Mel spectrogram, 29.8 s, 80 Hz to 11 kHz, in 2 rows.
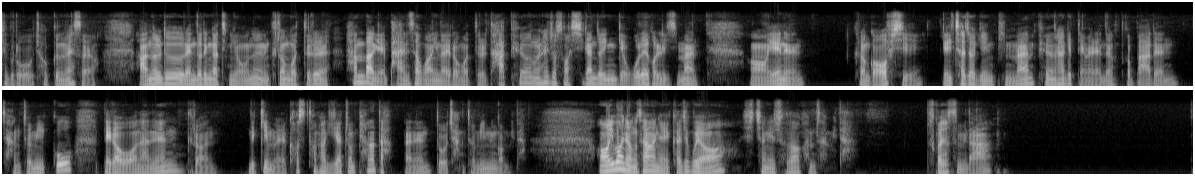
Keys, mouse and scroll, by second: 29.6 click.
